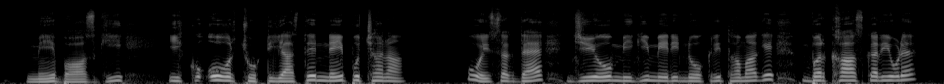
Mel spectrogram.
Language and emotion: Dogri, fearful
